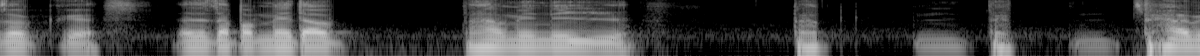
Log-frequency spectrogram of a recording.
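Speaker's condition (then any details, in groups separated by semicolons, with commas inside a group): Cerebral palsy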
